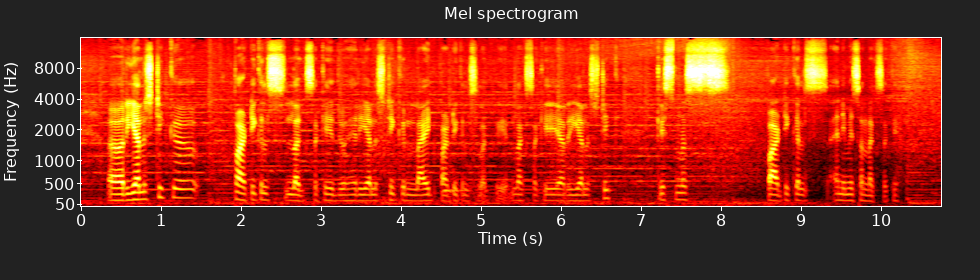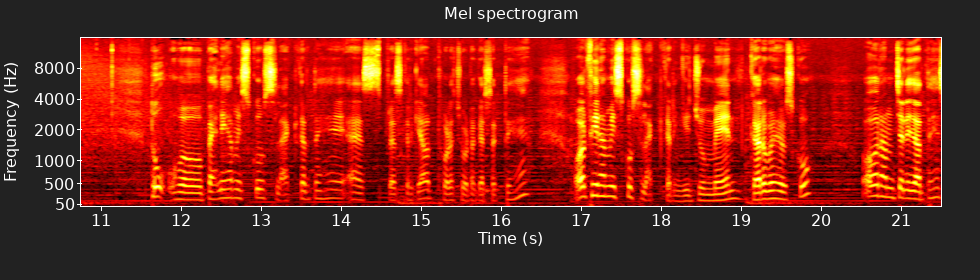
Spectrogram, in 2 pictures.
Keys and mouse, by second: 11.5-13.7 drag, 13.7 s, 13.9-16.7 drag, 17.0-21.5 drag.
